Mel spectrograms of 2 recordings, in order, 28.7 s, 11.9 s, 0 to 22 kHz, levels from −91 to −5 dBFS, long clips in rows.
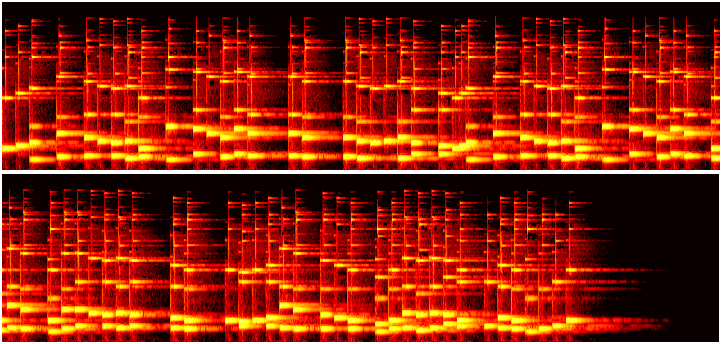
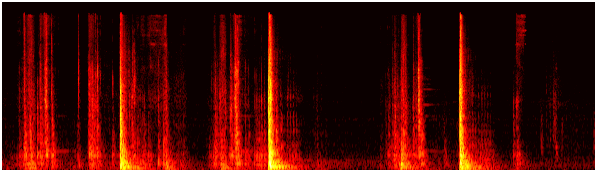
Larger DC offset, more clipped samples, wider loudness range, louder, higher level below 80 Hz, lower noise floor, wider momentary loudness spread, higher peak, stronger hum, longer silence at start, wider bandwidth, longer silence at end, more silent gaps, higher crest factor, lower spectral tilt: neither; neither; second, 2 LU vs 7 LU; first, -22 LUFS vs -25 LUFS; second, -72 dBFS vs -44 dBFS; about the same, -77 dBFS vs -75 dBFS; second, 8 LU vs 29 LU; second, -6 dBFS vs 0 dBFS; neither; second, 0 s vs 0.45 s; about the same, 15.5 kHz vs 16.5 kHz; first, 2.55 s vs 2.4 s; neither; second, 18 dB vs 32 dB; second, 0 dB/octave vs -5 dB/octave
